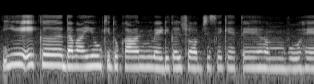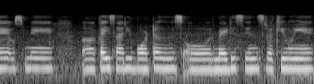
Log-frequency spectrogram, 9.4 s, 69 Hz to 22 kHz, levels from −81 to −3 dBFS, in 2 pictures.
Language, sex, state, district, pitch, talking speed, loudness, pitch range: Hindi, female, Bihar, West Champaran, 205 Hz, 140 wpm, -19 LUFS, 200-220 Hz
